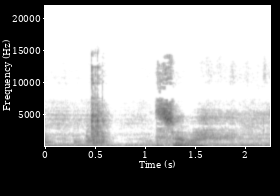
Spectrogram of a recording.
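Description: A single short, light click of a small metal hand tool handled on the lock-picking tray about half a second in, over a steady low electrical hum.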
